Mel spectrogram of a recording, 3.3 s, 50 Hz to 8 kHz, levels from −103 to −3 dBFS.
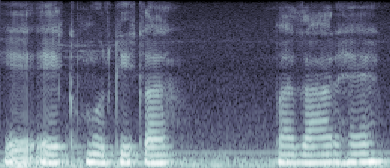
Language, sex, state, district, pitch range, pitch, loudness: Hindi, male, Jharkhand, Ranchi, 140-150 Hz, 145 Hz, -14 LUFS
